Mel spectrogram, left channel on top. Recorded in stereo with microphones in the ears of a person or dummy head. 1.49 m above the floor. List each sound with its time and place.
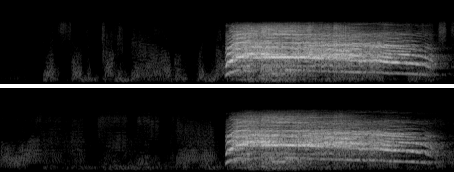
2.2 s a scream: 25° left (ahead or behind), 1.4 m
